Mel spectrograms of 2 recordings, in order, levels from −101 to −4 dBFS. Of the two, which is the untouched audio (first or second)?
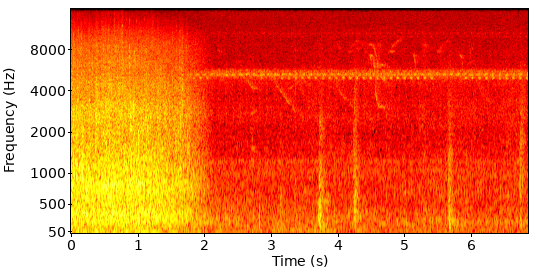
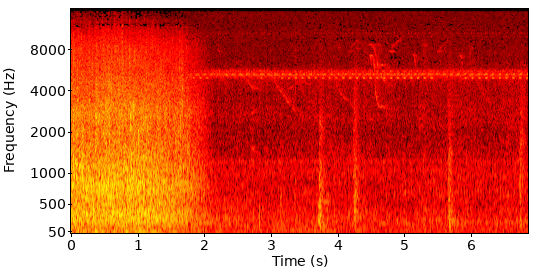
second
